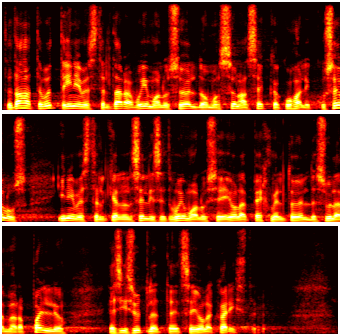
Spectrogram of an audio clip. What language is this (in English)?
Estonian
